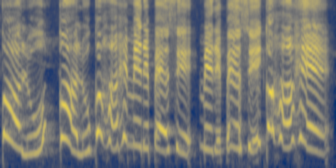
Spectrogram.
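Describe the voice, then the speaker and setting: A woman's voice: extremely high pitch, expressive, takes it slowly, pushed and bright, voice pushed up, exaggerated voice. A woman voicing a quarrelsome, melodramatic mother bird in a cartoon, scolding and dramatic. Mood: wailing, distraught. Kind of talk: exaggerated cartoon dialogue.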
